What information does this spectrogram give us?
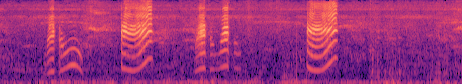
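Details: Green parrot calls: a few loud arched, rising-and-falling harmonic squawks spaced a second or more apart over steady background noise.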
